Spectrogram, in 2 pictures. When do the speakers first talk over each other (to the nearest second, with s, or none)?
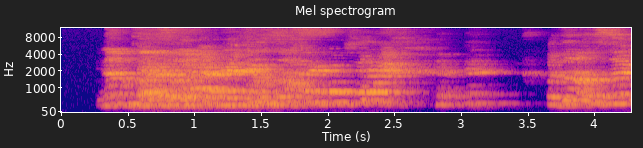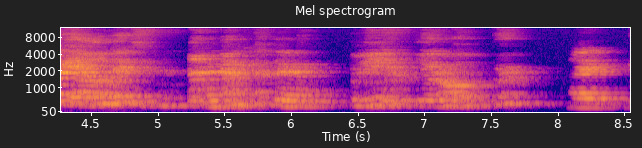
1 s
